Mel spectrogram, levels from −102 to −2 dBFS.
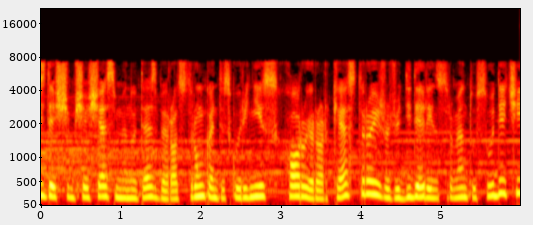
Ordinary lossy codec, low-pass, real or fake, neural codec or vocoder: MP3, 48 kbps; 7.2 kHz; real; none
